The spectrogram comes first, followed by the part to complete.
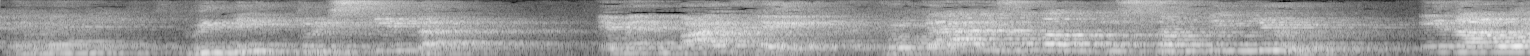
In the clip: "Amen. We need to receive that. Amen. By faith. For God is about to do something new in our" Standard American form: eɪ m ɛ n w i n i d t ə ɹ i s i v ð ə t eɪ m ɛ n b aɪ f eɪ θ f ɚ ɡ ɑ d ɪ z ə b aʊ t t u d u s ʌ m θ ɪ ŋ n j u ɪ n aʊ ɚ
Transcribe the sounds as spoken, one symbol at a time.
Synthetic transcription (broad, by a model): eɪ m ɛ n w i n i d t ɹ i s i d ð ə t eɪ m ɛ n b aɪ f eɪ t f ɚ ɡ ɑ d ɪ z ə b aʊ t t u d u s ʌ m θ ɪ ŋ n j u ɪ n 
